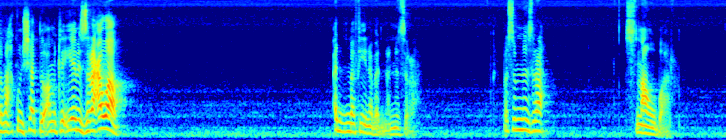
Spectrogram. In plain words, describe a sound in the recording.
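An elderly woman speaks calmly into a close microphone, with pauses.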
